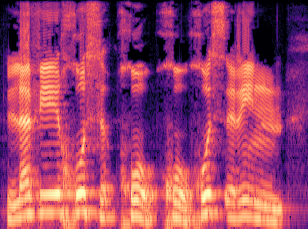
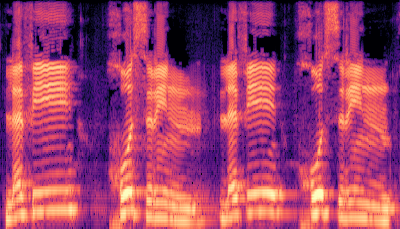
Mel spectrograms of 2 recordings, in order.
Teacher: lefi uzatıyorsun bir elif miktarı Meddi tabii yapıyoruz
